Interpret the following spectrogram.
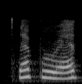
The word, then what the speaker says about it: separate: Nah, yang ini bacanya separate. Separate. Sekali lagi yuk. Separate the yolks from the whites. Yes. Ternyata selain silent L di sini ada juga yang ini. A-nya yang ini nggak bunyi. Ups, sulit. A yang ini deh yang nggak bunyi.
